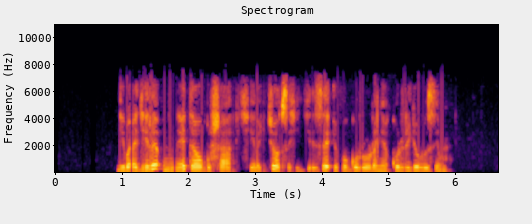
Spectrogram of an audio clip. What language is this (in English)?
Kinyarwanda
